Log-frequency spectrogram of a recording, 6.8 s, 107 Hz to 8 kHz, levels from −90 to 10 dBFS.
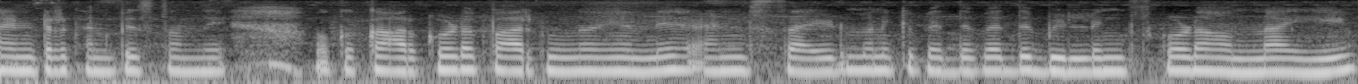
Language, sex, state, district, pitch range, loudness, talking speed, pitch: Telugu, female, Andhra Pradesh, Krishna, 205-220 Hz, -15 LUFS, 140 wpm, 210 Hz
